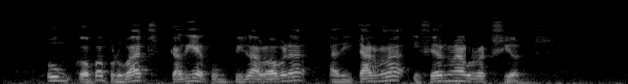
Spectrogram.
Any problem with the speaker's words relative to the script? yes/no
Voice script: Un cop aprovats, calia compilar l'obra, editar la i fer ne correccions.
no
